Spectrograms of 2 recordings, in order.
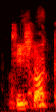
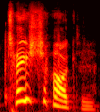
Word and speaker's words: Taoiseach: Taoiseach. – Taoiseach.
